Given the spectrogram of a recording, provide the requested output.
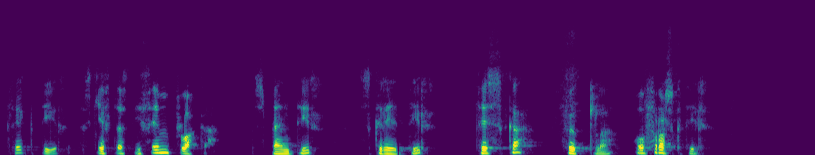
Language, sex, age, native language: Icelandic, male, 40-49, Icelandic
